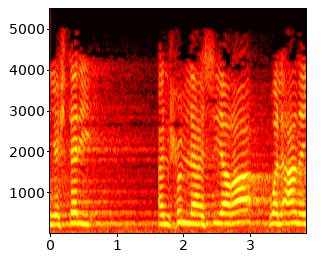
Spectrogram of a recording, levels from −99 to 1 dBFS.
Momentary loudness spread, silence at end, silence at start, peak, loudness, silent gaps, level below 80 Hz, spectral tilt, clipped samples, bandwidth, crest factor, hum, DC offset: 20 LU; 0 s; 0 s; -6 dBFS; -20 LUFS; none; -52 dBFS; -7.5 dB/octave; under 0.1%; 5.2 kHz; 14 dB; none; under 0.1%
